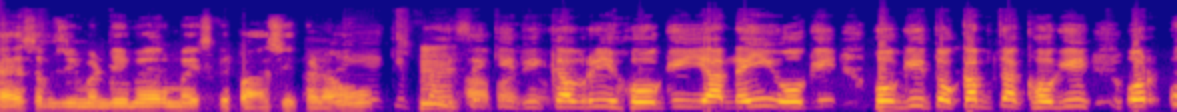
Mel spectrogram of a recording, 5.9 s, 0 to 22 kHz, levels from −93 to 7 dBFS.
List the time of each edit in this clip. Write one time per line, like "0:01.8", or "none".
0:02.3

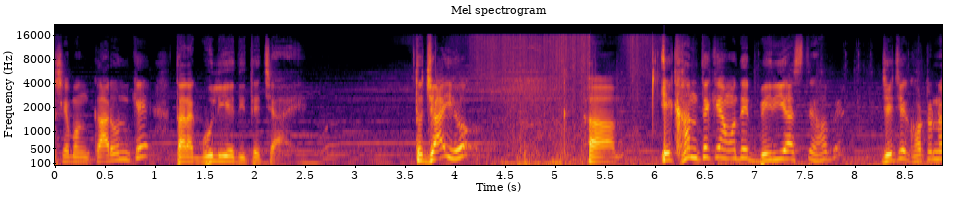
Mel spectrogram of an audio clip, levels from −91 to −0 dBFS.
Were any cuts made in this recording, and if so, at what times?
none

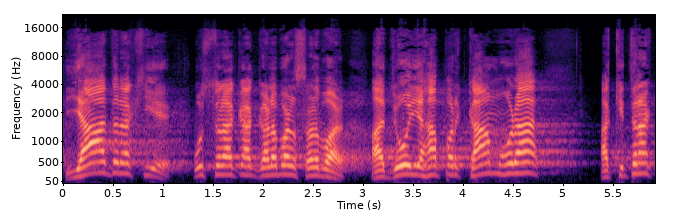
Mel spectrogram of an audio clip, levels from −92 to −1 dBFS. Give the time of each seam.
none

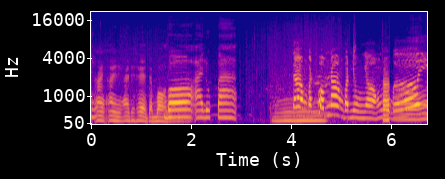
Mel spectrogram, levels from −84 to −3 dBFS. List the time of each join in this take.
0:04.0

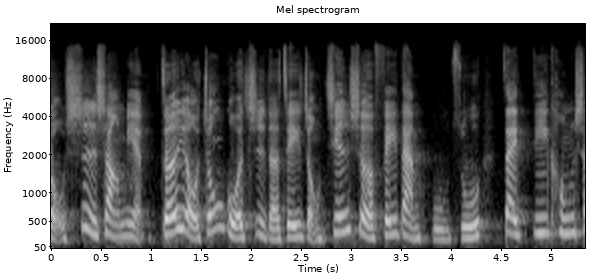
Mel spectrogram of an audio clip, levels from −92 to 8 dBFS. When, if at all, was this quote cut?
0:01.0

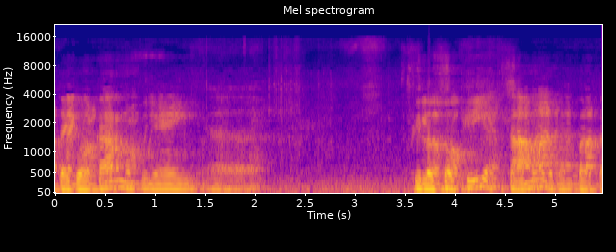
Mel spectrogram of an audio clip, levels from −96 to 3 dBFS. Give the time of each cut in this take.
none

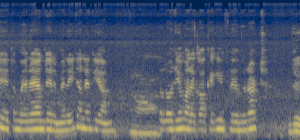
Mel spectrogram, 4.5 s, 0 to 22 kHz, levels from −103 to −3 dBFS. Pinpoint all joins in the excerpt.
none

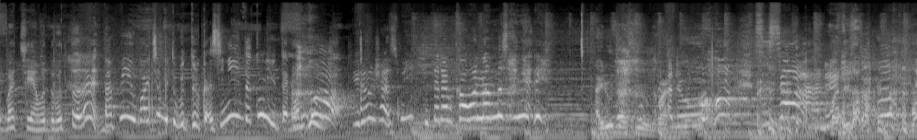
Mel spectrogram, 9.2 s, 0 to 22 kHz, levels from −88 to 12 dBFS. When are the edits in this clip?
0:03.5

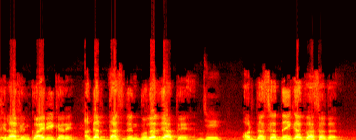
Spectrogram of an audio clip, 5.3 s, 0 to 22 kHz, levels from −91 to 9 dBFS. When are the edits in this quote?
0:01.2

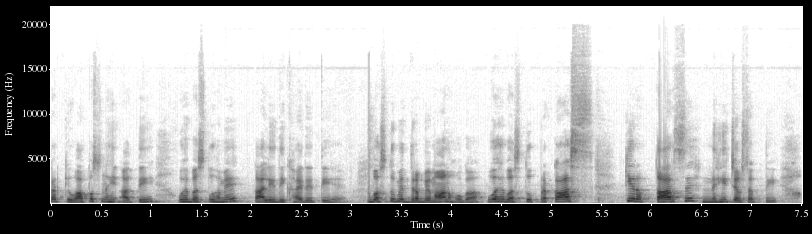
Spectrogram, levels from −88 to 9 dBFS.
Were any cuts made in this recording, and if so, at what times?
0:03.1

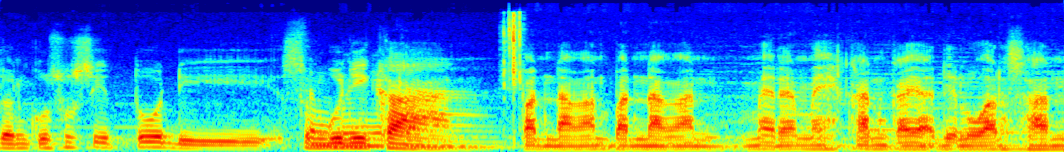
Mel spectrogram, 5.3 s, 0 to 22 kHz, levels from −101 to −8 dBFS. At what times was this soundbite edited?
0:02.6

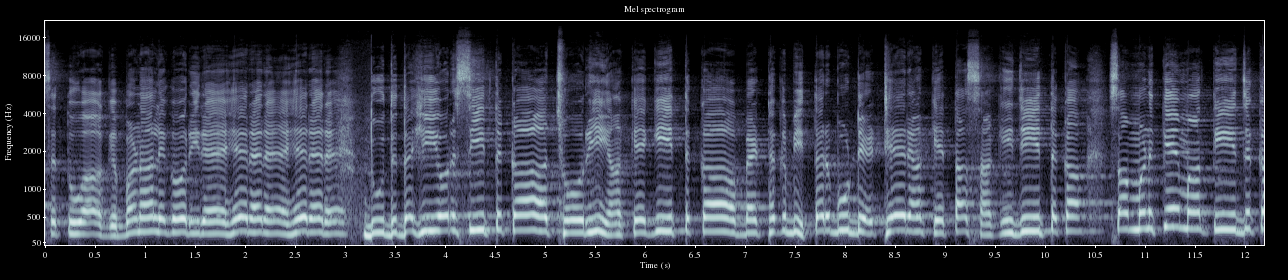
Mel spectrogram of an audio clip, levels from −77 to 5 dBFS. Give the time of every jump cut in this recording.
0:03.0

